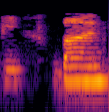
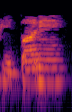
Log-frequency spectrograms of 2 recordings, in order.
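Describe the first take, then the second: First: The surname is said as one short syllable, Bun. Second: The surname is said as two syllables, Bunny. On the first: "They say Pete Bun"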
